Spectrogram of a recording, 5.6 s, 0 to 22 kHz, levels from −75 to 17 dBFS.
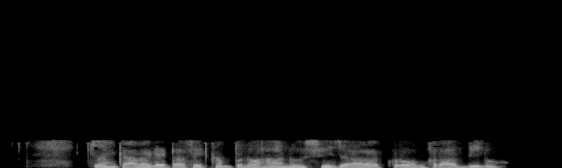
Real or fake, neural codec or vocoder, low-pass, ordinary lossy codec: fake; codec, 16 kHz, 2 kbps, FreqCodec, smaller model; 3.6 kHz; MP3, 24 kbps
